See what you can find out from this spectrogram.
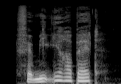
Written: familierabat

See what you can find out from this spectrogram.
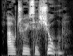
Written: autorisation

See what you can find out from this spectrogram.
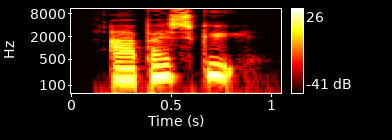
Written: arbejdssky

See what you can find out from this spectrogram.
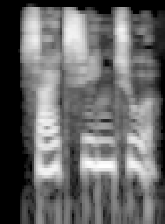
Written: sightseeingtur

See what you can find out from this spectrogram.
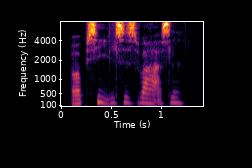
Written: opsigelsesvarsel

